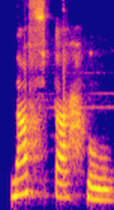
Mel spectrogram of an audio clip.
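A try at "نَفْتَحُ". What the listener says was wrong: Ahsanti, ahsanti.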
